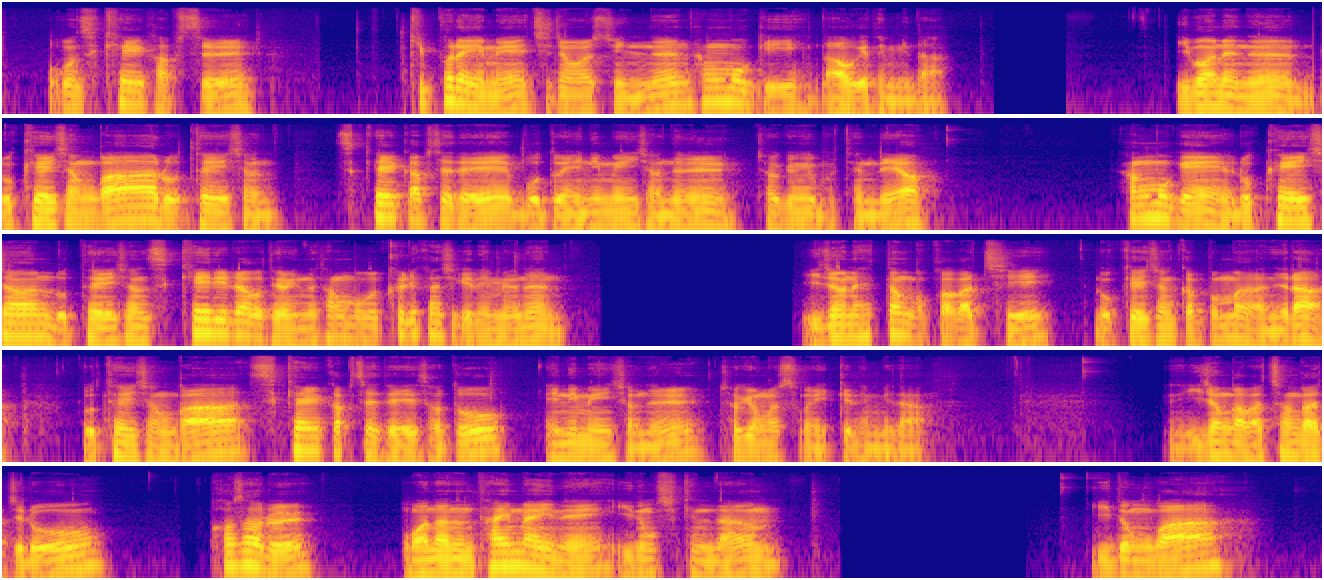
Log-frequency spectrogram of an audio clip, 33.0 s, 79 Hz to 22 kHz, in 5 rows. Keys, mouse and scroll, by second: 16.8 click, 25.1-31.7 drag, 30.5 g, 32.9 s.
